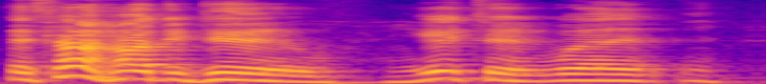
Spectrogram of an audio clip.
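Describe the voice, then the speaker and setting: Slow-talking young man hosting a stream. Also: sits high, a bit bright. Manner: short replies, unhurried. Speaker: live stream host. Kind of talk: casual chat on a live stream. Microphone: voice call.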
